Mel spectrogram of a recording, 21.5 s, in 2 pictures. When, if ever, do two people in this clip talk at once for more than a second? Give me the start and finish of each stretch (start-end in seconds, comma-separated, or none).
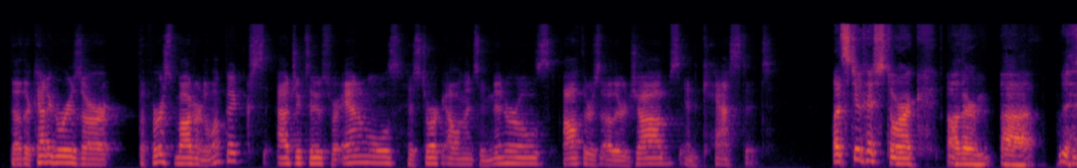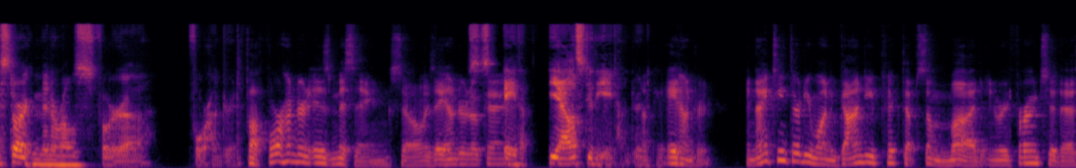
none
